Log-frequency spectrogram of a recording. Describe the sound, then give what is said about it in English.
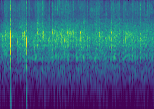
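A crowd applauds steadily, a soft even patter of many hands throughout, with two sharp, louder claps standing out near the start. No one speaks. “I tell you what, with a big round of applause, let's do it again.”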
